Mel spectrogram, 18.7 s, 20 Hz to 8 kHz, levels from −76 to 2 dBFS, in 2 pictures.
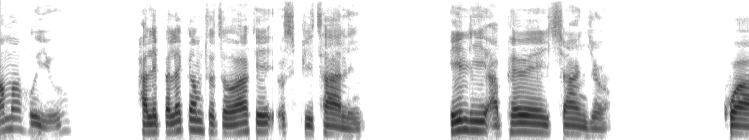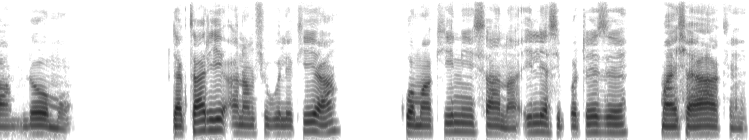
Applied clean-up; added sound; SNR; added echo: none; none; none; none.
